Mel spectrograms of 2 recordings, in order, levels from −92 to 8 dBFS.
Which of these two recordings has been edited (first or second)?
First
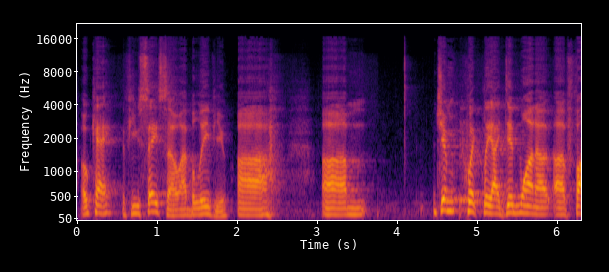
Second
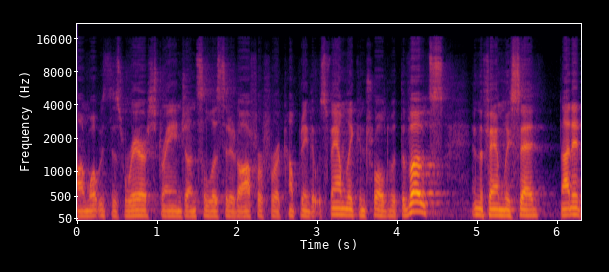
first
